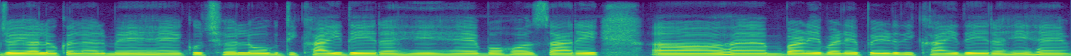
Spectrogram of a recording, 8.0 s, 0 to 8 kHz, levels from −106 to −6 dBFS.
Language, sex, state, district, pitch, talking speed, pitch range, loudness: Hindi, female, Uttar Pradesh, Hamirpur, 205 Hz, 155 wpm, 205-210 Hz, -15 LUFS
